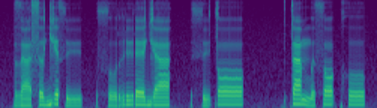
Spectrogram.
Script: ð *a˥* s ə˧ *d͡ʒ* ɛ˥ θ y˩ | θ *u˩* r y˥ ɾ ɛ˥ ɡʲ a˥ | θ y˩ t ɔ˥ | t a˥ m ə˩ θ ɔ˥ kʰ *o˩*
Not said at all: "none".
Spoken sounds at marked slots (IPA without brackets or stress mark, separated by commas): a˩, ɡʲ, o˩, o˥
